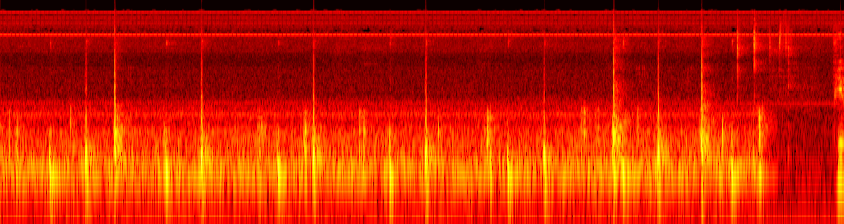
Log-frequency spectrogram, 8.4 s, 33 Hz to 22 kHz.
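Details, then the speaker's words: Normal heart sounds at the mitral focus, possibly with the patient lying on the left side: regular, distinct first and second sounds, no third sound, some background noise. Real or simulated not stated. "e segundo são bem individualizados sem terceiro sol algum ruído G1"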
